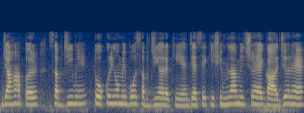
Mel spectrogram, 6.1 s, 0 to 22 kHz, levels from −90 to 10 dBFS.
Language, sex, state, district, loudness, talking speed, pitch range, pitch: Hindi, female, Punjab, Pathankot, -20 LUFS, 165 wpm, 215-240 Hz, 225 Hz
